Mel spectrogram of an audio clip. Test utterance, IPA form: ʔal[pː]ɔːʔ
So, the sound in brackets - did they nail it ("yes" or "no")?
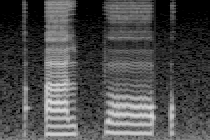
yes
